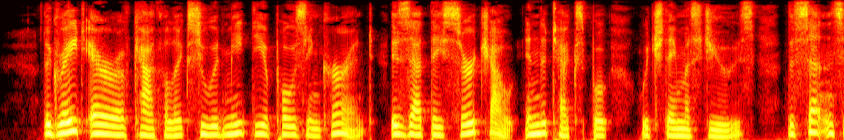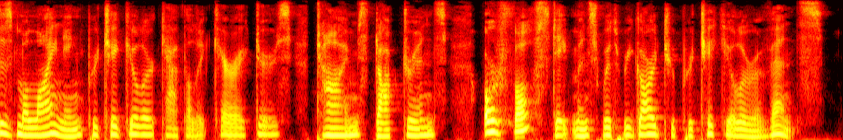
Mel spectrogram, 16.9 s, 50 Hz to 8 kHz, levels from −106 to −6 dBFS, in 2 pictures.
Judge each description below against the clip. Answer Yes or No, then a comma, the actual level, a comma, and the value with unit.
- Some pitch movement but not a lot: Yes, average, 3.9 semitones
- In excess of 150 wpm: No, average, 145 wpm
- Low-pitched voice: No, medium, 165 Hz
